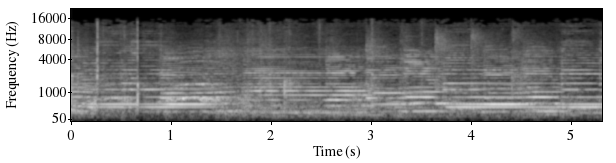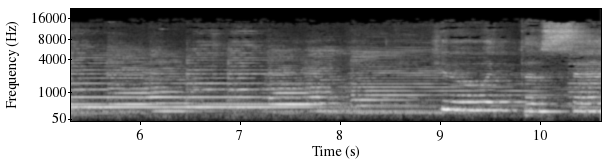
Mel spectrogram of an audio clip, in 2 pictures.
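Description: Appalachian dulcimer played solo, picking a slow melody over ringing drone strings, with notes held long and overlapping.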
